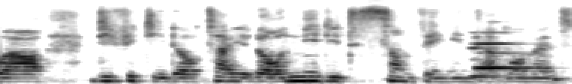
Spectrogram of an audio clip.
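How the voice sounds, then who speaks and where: A woman's somewhat breathy voice with a French accent. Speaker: guest mother and teacher. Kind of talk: interview. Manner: halting.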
